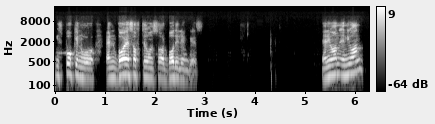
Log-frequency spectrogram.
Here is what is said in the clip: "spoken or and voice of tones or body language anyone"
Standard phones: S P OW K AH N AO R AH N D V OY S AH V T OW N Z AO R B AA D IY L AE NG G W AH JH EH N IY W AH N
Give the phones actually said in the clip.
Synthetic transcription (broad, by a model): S P OW K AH N AO R AH N D B OY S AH F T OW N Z AO R B AA D IY L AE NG G W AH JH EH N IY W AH N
